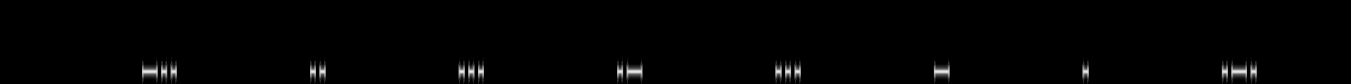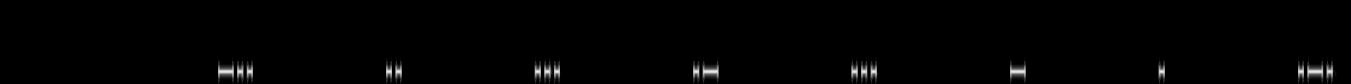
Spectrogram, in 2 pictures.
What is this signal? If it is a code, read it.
Morse code, heard as a keyed tone, about 25 wpm, spaced as for 6 wpm, 600 Hz. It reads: DISASTER DISASTER
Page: fundamental-practice-files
